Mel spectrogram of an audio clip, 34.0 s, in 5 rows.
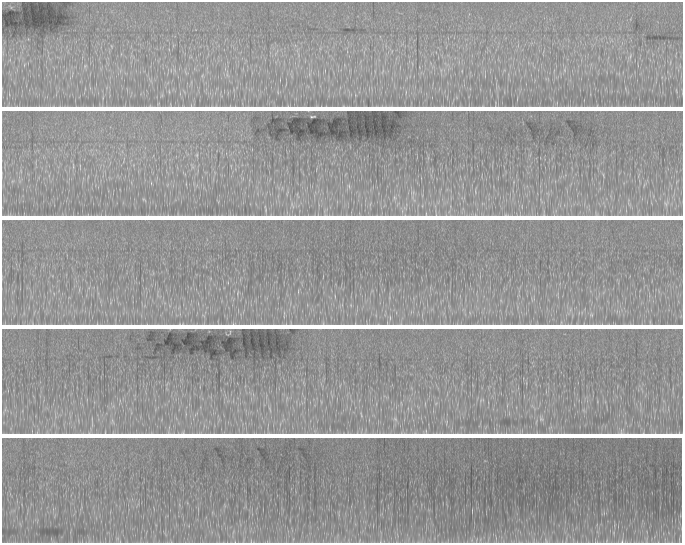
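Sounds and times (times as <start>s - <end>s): steady rain: 0.0s - 34.0s.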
